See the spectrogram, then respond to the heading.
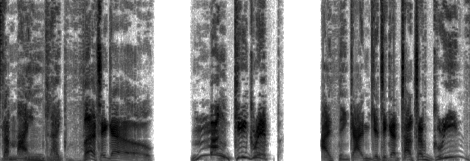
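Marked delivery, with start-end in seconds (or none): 2.9-4.1 high, slow strained exclaim; straining. Acted. Jack gripping the beanstalk, high strained exclaim. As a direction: hang on for dear life. Jack clinging while climbing.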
